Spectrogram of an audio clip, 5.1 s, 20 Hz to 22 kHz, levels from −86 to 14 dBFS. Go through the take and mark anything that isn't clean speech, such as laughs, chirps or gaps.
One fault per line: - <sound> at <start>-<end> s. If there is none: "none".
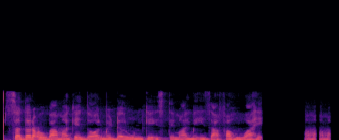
- laugh at 4.6-5.0 s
